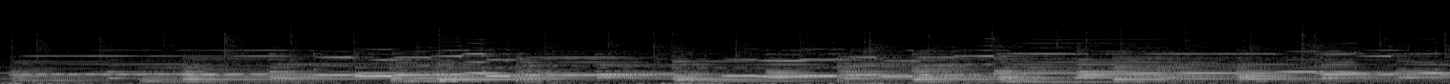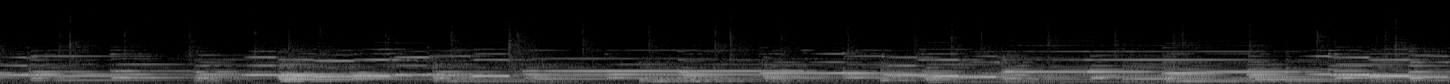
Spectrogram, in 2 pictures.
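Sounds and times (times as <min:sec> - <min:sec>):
clarinet melody: 0:00.0 - 0:29.0
grand piano accompaniment: 0:00.0 - 0:29.0.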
